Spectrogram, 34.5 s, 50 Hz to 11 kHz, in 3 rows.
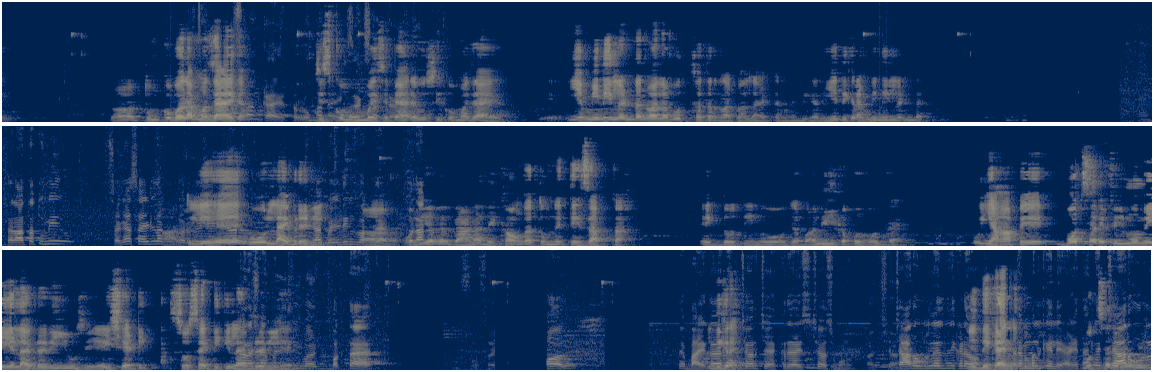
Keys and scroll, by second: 32.8 Left.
